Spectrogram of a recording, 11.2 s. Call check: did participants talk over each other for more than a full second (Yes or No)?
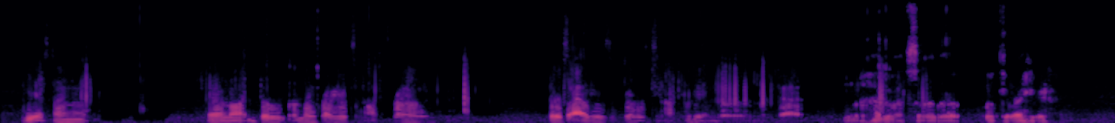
No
